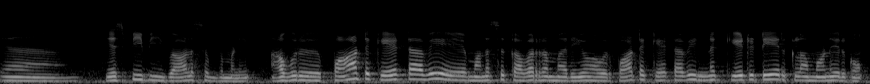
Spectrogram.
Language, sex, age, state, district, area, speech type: Tamil, female, 45-60, Tamil Nadu, Namakkal, rural, spontaneous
